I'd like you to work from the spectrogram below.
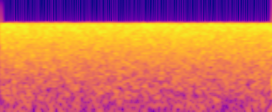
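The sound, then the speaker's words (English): Faint, steady hiss of static on one caller's end of a phone line, an even band of noise running unbroken throughout, with a brief soft bump right at the end and no voices. “I don't know if others had the problem, but it was on my end, so maybe it was on my end.”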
